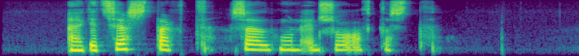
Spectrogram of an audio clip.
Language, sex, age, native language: Icelandic, female, 20-29, Icelandic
